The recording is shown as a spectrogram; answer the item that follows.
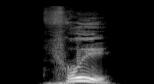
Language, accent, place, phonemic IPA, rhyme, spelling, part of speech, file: German, Germany, Berlin, /fʁyː/, -yː, früh, adjective / adverb, De-früh.ogg
- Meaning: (adjective) early; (adverb) in the morning (general in morgen früh, otherwise regional, especially Eastern Germany, Southern Germany, Austria)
